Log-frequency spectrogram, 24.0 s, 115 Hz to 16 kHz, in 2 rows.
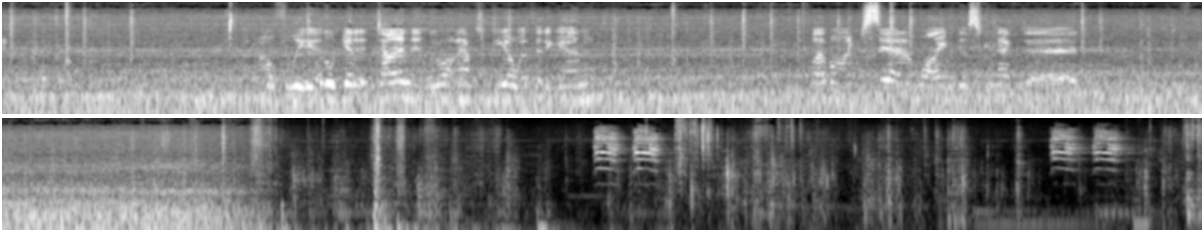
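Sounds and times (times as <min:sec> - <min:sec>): loud vehicle engine running: 0:00.0 - 0:14.9
knocks and clicks: 0:05.9 - 0:09.6.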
